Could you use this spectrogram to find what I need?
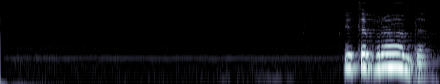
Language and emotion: Russian, sad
